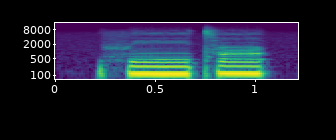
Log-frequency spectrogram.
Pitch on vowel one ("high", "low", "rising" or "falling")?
low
